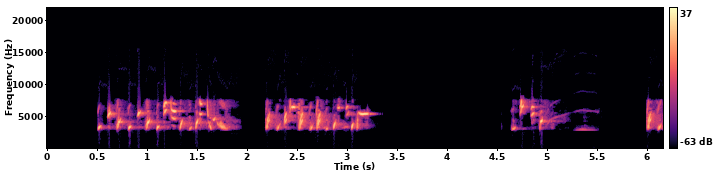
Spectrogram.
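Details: European goldfinch in training song, two bursts of bright, scratchy twittering notes separated by a brief pause, followed by a longer silence and a few isolated high chirps; no other sound present.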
